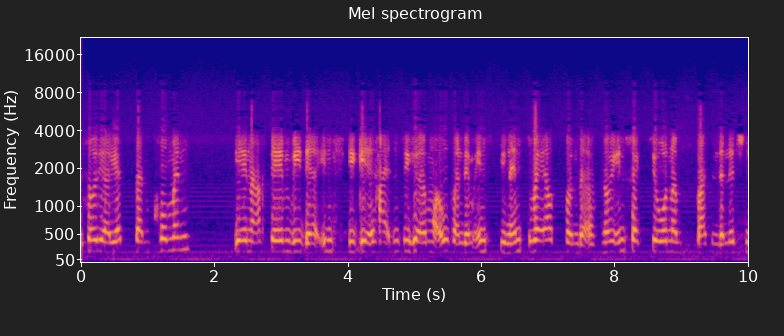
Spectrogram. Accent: United States; Also mit der Heiratsurkunde als Amerikaner kann ich immer noch rüberreisen.

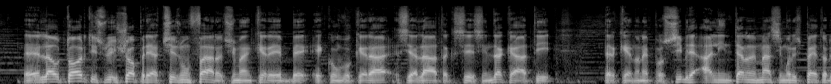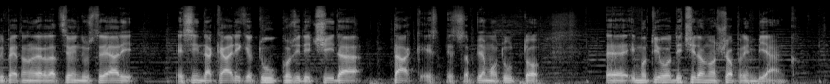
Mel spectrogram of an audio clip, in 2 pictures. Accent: Rome, Lazio, Italy; born there; io poi sono nato a Roma, figuratevi.

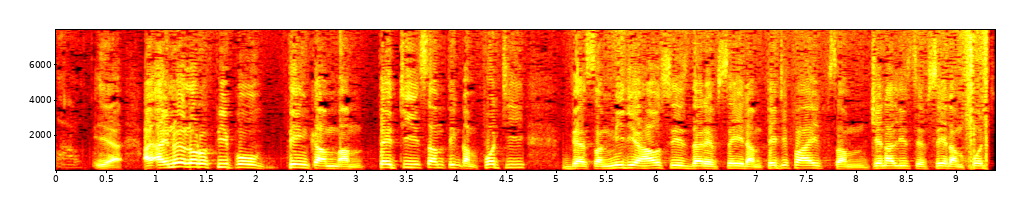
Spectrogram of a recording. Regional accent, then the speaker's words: Bulawayo, Zimbabwe; now in Harare, Zimbabwe; I am from Zimbabwe and I was born and bred in Bulawayo. And but after some time, I moved to the capital city of Zimbabwe called Harare.

